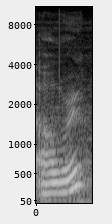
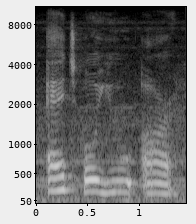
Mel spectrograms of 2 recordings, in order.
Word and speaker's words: hour: Like if I say an hour, so the word hour, H-O-U-R, here H is silent, so it is starting with the a sound, an hour.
